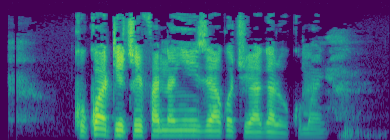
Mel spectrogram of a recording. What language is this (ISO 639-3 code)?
lug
